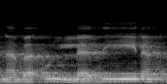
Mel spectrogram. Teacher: حمزہ واو کی شکل میں، اس کو الذین کے لام سے ملانا ہے. نبأ الذین دال نرمی سے پڑھنا ہے، 2 حرکات لمبا کرنا ہے.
